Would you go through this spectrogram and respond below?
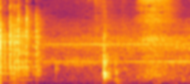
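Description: A fate die rolled during a tabletop roleplaying game, giving a brief clatter of several quick knocks on the table, followed by a fainter tumble and settling sound.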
